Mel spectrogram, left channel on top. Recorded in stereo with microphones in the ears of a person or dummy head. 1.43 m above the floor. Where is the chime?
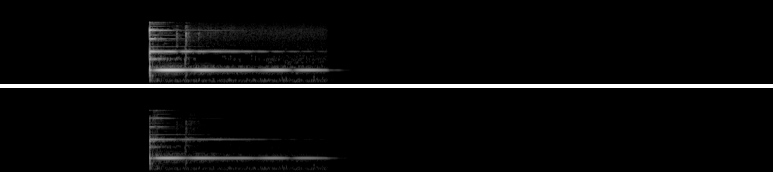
55° left (ahead or behind), 1.0 m.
